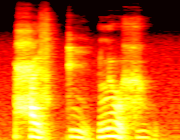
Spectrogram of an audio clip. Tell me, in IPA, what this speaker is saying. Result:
ħ e˥˩ z kː i˥˩ | lʲ o˥˩ xʲ ṳ˥˩

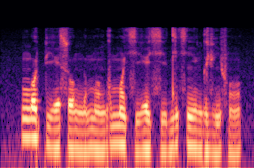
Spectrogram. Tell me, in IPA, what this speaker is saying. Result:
ŋ o˥ pʲ eː˩˧ s o˩˧˩ ŋ ə˩˧ m õ˩˧ ɡ o˥ m õ˥˩ sʲ eː˩˧˩ sʲ ə˞˩˧ dʲ ə̃˥ sʲ ẽː˧ ɡ ə˩˧˩ vʲ ẽ˩˧ f õ˩˧

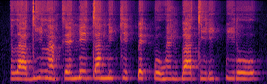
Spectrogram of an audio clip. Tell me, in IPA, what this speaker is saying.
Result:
l a˨ d i˧ l ã˨ k ɛ˧ n e˦ d a˦ n i˧ k e˧ k͡p ɛ˧ k͡p o˨ w ɛ̃˧ ɡ͡b a˧ t i˨ ɾ i˧ k͡p i˧ ɾ o˦

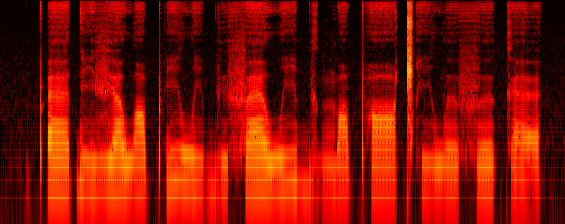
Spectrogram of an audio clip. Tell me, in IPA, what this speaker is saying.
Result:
pʼ æ ɗ i vʲ ɑ w ɑ pʼ i w i b y f æ w i bʲ o ŋ͡m ɑ pʰ ɑ ǁʰ i w ø f ø k æ

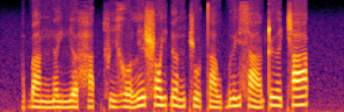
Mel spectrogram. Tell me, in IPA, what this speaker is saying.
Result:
ɓ a˨˩ ŋ n ə˨˩ j ɲ əː˨˩˨ h a˨˩ t̚ f i˨˩˨ ɣ o˨˩˨ l i˧ ʂ ɔ˧ j ɗ əː˨˩˦ ŋ c u˨˩˨ t̪ a˨˩ w ɓ ɨ˧˥ j s aː˨˩˦ ʈ ɨ˧ ə̯ c a˦˥ k̚

